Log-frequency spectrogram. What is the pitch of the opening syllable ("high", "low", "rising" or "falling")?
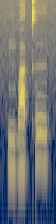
low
